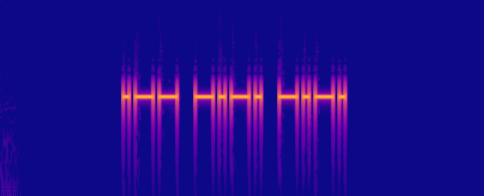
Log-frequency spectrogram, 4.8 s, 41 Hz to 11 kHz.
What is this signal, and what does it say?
Morse code, heard as a keyed tone, about 21 wpm, 700 Hz. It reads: WCC
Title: USA Call Sign Postfixes - 3 Letters 20wpm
